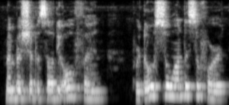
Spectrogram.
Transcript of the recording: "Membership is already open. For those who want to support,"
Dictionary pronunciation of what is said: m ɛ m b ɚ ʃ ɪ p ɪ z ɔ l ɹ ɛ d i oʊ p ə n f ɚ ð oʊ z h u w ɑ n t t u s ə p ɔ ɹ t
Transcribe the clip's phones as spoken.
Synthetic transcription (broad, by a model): m ɛ m b ɚ ʃ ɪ p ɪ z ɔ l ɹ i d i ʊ f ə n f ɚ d oʊ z h u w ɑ n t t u s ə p ɔ ɹ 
